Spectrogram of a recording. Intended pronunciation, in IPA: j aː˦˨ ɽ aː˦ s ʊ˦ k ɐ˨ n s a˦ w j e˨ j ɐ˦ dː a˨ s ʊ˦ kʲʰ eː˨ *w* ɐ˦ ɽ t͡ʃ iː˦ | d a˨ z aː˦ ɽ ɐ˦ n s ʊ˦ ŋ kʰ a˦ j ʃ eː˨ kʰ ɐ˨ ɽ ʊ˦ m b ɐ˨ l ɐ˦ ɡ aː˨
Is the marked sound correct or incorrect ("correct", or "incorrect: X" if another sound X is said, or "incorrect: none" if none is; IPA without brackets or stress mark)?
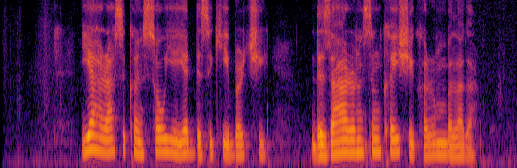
incorrect: b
